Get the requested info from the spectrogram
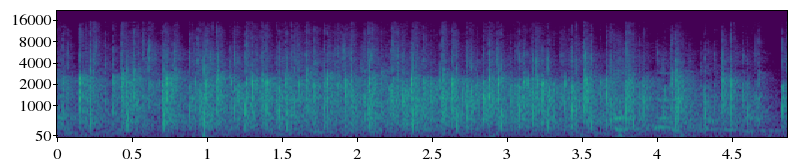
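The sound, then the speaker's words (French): A crowd applauds the members of the association Quasar at the 21st LGBT meetings in Angers, France, steadily for about five seconds, a dense, even patter of many hands clapping at a consistent moderate loudness with no voices standing out. “Et je crois qu'on peut les applaudir d'abord.”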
